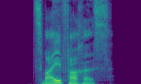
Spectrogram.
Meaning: strong/mixed nominative/accusative neuter singular of zweifach
- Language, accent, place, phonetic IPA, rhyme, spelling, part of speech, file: German, Germany, Berlin, [ˈt͡svaɪ̯faxəs], -aɪ̯faxəs, zweifaches, adjective, De-zweifaches.ogg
